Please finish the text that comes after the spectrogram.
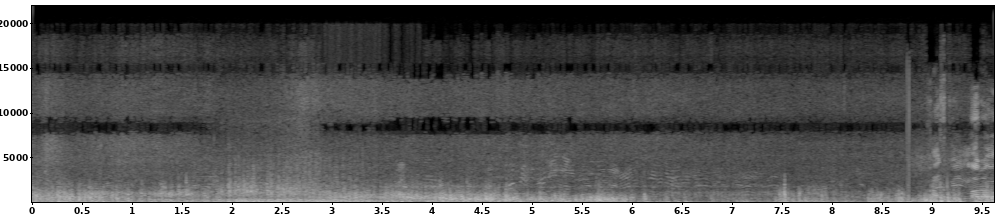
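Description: Strong wind blowing by the sea near a seaside temple, roaring steadily into the microphone with heavy low buffeting for the whole stretch.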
